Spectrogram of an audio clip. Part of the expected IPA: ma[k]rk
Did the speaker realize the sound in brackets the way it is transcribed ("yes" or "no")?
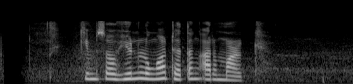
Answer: no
